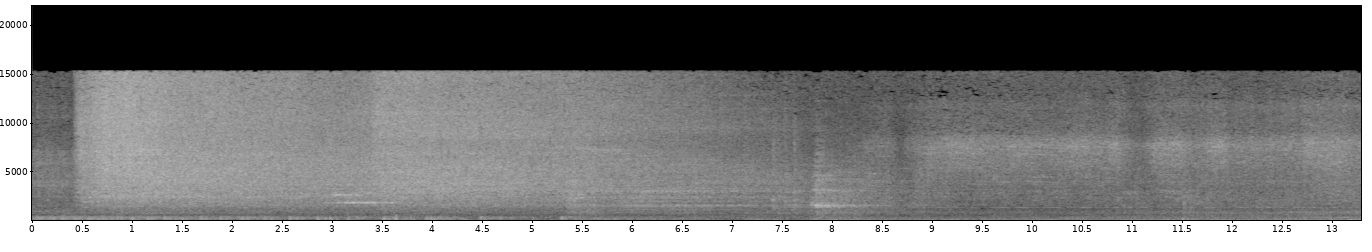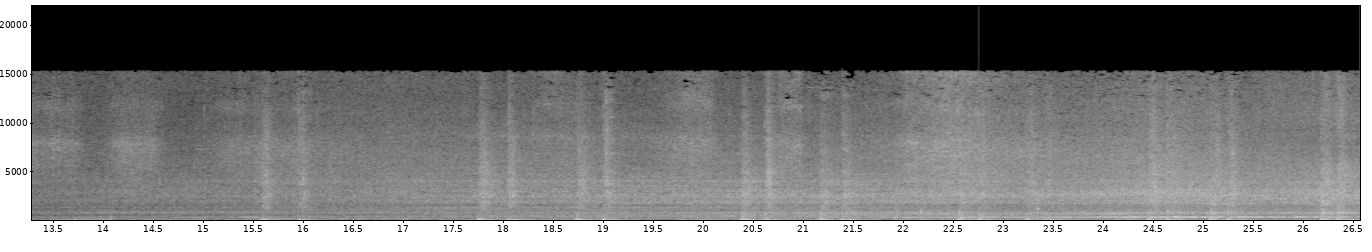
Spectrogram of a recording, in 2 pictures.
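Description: A train rolls slowly into a station.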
